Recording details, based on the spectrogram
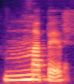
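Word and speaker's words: Maped: We pronounce this in Spanish Mapef, but it's a Canadian company. Muppet.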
